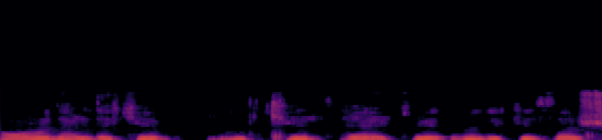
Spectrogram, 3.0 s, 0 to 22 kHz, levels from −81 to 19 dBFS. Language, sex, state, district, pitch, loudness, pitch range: Hindi, female, Bihar, East Champaran, 185 Hz, -31 LUFS, 180-195 Hz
